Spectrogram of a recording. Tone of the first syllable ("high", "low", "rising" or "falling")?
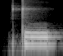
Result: low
